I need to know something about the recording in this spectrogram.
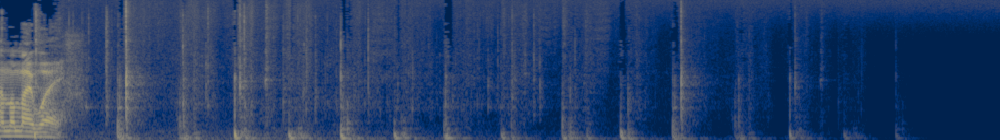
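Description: Heavy footsteps walk away and fade into the distance.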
